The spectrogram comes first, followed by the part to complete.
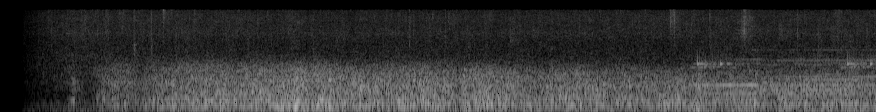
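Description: Heavy rain with a low rumble of thunder, fading in at the start and swelling about a second and a half in. Bell-like chime tones enter near the end.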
